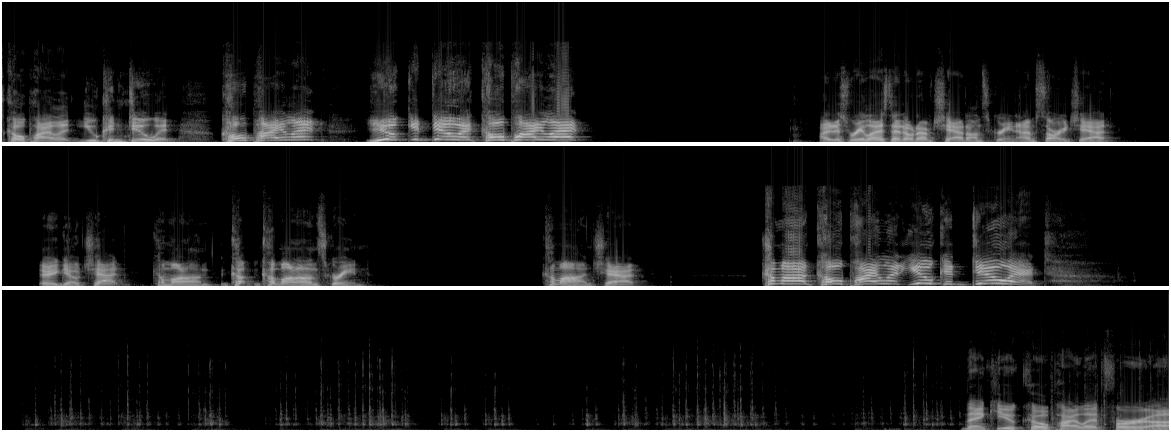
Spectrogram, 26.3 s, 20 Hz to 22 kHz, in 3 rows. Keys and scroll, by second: 17.8-26.2 typing, 19.6 ctrl+a, 19.8 ctrl+a.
